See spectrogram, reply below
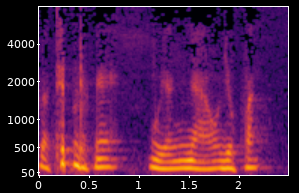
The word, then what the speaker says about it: nhạo: Chứ không có nói nguyện lạc dục văn. Nó là chữ lạc, nhưng mà đọc là chữ nhạo. Sau này sẽ có một chữ lạc khác, mà cũng phải sửa lại thành chữ nhạo.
